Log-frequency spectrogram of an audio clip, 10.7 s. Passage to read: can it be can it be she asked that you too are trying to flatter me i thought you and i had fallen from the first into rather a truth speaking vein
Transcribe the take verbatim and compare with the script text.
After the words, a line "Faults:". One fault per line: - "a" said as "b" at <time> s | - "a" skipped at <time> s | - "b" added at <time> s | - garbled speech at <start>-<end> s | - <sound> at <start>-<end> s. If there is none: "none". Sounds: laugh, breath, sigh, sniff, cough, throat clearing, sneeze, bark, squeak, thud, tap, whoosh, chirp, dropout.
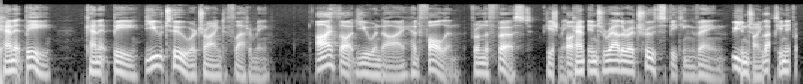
can it be can it be you too are trying to flatter me i thought you and i had fallen from the first [garbled] into rather a truth speaking vein [garbled]
Faults:
- "she asked that" skipped at 1.9 s
- garbled speech at 7.3-7.8 s
- garbled speech at 9.8-10.6 s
